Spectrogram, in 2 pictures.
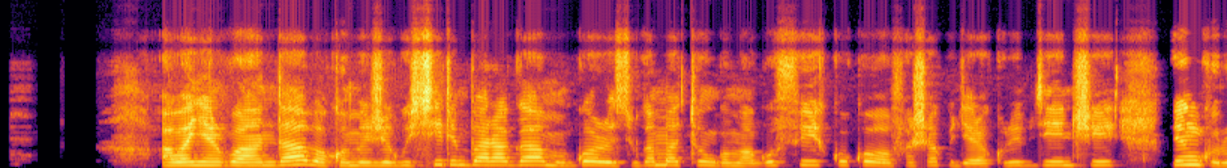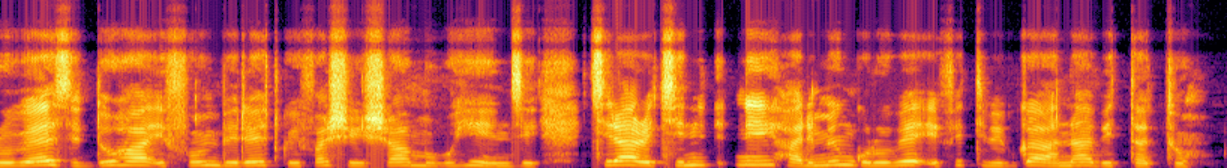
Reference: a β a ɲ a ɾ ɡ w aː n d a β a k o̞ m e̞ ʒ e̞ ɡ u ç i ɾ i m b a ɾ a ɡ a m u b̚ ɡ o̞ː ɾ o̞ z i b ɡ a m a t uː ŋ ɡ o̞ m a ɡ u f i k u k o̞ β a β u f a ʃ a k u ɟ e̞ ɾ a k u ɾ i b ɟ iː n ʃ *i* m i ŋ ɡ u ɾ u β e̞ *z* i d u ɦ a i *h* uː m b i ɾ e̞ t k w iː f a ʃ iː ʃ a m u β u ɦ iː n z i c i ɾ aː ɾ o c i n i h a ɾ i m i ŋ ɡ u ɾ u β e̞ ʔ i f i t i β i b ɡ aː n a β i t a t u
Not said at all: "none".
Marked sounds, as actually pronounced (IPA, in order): i, z, f

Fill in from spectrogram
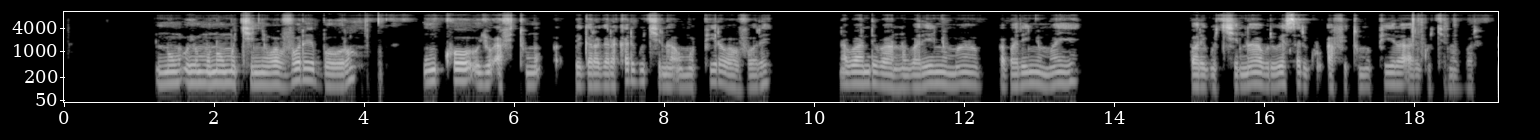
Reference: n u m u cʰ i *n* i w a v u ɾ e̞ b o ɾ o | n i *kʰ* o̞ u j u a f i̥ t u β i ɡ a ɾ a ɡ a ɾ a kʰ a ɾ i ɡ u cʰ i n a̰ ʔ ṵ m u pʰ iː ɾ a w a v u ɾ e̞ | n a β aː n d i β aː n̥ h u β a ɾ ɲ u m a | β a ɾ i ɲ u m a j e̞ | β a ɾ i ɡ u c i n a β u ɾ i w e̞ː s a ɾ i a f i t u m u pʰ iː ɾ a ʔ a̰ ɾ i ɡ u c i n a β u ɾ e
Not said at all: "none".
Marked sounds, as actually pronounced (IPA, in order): ɲ, kʰ

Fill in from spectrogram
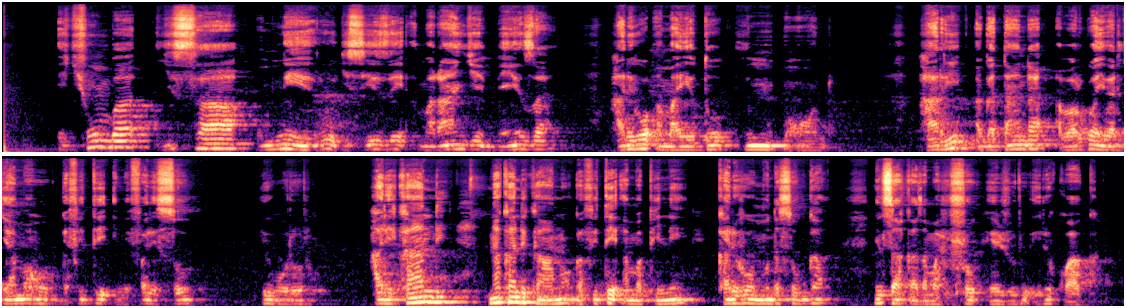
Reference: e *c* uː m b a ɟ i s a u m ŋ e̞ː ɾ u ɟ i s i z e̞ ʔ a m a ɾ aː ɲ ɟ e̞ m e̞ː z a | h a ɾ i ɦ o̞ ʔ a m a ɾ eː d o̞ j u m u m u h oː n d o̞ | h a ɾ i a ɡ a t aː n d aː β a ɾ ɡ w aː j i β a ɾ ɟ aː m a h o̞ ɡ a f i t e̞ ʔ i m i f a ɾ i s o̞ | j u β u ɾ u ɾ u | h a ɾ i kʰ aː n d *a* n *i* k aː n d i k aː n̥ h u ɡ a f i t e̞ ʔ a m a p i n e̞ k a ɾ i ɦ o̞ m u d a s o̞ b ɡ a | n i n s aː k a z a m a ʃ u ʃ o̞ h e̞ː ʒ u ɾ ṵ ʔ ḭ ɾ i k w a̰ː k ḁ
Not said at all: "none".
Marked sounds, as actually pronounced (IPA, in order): c, i, a

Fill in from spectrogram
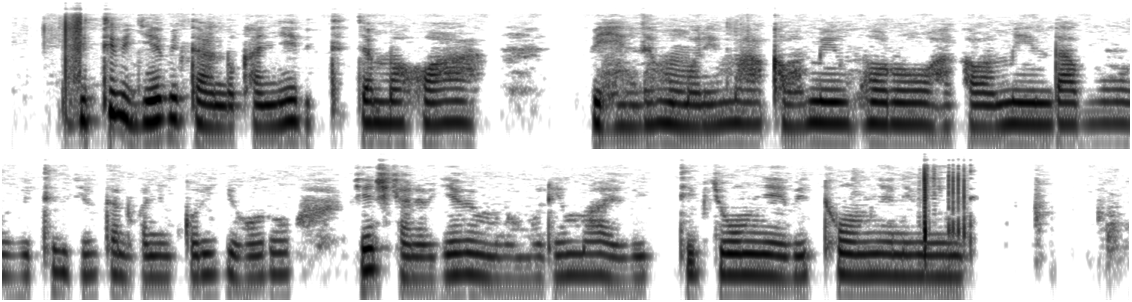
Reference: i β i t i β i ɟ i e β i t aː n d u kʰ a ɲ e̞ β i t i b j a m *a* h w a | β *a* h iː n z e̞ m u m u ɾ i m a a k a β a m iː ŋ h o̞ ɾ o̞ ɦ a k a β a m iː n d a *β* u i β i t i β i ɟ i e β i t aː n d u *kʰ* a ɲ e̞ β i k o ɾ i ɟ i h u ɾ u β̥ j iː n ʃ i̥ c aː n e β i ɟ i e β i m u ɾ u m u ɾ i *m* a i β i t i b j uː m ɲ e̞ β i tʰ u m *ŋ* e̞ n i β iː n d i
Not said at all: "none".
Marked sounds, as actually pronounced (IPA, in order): a, i, β, k, m, ɲ

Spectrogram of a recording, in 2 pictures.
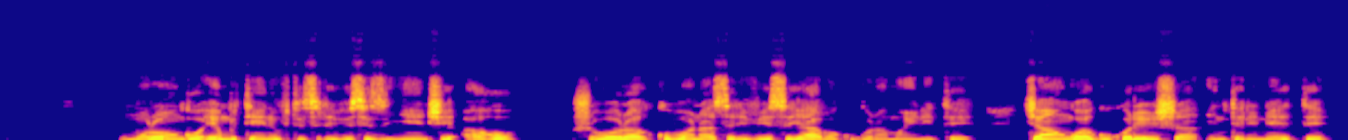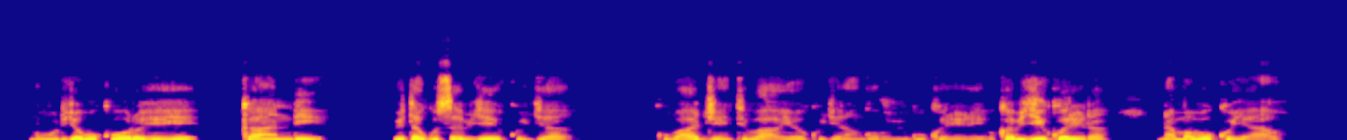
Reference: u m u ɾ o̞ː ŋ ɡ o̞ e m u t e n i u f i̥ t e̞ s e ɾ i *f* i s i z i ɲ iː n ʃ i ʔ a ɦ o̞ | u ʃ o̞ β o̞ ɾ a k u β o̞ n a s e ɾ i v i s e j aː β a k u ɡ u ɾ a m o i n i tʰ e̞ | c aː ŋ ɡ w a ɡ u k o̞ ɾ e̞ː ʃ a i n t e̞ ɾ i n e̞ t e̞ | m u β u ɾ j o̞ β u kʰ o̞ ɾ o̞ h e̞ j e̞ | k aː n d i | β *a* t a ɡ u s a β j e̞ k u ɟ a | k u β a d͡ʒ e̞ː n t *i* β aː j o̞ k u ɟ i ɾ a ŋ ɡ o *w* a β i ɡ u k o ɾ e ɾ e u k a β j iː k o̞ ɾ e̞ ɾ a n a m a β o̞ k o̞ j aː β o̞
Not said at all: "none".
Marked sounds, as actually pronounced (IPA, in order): v, i, i, β

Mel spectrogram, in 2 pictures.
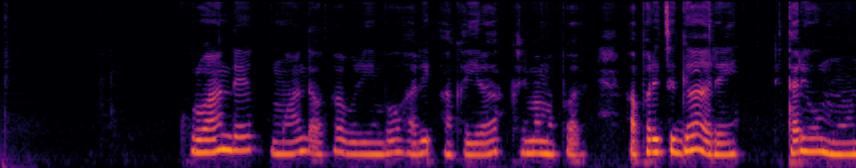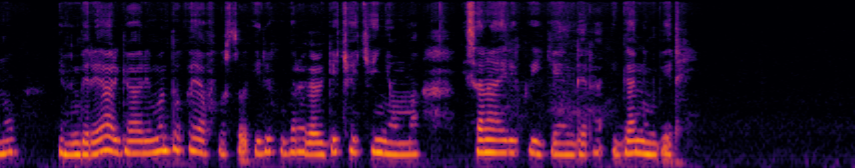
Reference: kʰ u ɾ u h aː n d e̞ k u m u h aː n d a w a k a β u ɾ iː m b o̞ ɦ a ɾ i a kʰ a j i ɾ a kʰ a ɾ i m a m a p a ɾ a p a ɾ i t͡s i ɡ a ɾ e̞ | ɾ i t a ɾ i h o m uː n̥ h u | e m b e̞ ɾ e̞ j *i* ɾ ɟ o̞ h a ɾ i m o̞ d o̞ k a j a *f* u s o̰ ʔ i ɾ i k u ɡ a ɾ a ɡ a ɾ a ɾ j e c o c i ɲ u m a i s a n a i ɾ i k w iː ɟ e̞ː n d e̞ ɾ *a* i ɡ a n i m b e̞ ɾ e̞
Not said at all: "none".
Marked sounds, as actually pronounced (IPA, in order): a, f, a

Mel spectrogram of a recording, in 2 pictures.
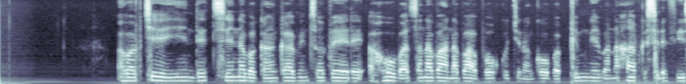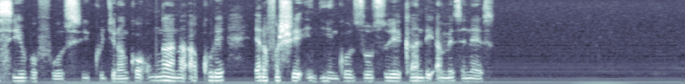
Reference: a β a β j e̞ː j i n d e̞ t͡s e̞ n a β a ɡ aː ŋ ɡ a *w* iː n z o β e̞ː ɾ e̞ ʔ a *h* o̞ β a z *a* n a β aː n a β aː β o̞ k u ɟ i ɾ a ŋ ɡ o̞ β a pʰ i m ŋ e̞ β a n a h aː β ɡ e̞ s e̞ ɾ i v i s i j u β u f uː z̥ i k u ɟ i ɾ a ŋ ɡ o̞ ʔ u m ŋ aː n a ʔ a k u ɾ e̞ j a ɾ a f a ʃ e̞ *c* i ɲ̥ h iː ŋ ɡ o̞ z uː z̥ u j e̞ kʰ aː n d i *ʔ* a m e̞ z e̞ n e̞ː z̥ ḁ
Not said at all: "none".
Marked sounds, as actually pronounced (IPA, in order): β, h, a, ʔ, ʔ

